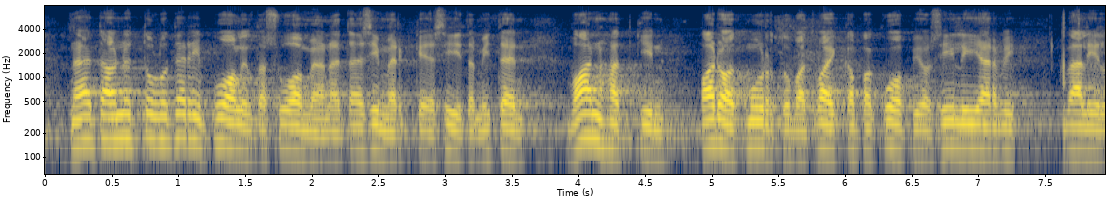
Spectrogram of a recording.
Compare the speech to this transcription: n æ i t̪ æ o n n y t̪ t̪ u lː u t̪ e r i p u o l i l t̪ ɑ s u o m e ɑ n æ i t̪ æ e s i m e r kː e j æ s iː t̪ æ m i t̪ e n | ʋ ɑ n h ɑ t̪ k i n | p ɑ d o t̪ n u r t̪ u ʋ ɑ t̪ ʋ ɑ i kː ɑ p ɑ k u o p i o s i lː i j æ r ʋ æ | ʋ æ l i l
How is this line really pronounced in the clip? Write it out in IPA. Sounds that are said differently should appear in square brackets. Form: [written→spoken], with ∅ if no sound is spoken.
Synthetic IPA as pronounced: n æ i t̪ æ o n n y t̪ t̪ u lː u t̪ e r i p u o l i l t̪ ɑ s u o m e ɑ n æ i t̪ æ e s i m e r kː e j æ s iː t̪ æ m i t̪ e n | ʋ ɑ n h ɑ t̪ k i n | p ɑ d o t̪ [n→m] u r t̪ u ʋ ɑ t̪ ʋ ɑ i kː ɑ p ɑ k u o p i o s i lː i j æ r ʋ [æ→i] | ʋ æ l i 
